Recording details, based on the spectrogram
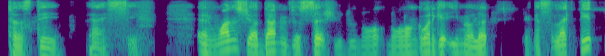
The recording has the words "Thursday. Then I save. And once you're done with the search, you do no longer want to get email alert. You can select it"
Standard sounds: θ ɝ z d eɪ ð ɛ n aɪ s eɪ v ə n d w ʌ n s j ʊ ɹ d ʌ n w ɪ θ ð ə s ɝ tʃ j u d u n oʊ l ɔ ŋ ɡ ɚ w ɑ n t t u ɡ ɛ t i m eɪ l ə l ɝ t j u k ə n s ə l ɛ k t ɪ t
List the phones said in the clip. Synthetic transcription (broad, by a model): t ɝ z d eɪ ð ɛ ɪ s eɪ f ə n w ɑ n s j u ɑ d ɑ n w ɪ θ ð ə s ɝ tʃ j u d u n oʊ l ɔ ŋ ɡ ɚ w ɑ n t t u ɡ ɛ t i m eɪ l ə l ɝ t j u k ə n s ə l ɛ k t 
